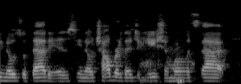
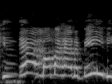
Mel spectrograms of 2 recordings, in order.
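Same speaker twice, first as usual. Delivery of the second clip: quick, high playful tease; older sisters teasing their little brother, playful; 13 semitones higher, 3 dB louder, faster than usual. Retold or imitated. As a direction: rattle it off to fool him.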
